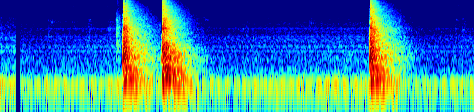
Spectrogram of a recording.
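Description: Three gunshots ringing out in an indoor shooting range: two close together about a second in, then a single one near the end, over a steady low hum.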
